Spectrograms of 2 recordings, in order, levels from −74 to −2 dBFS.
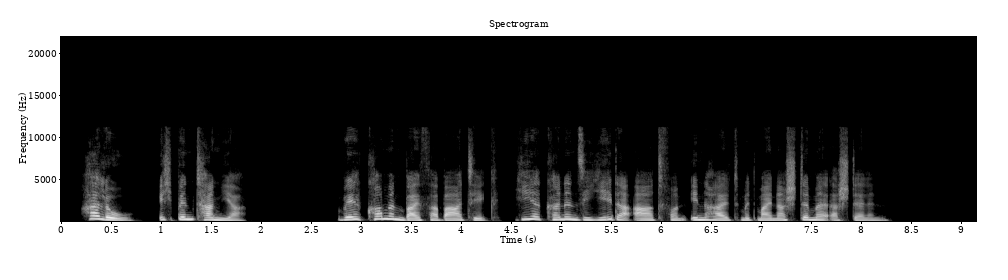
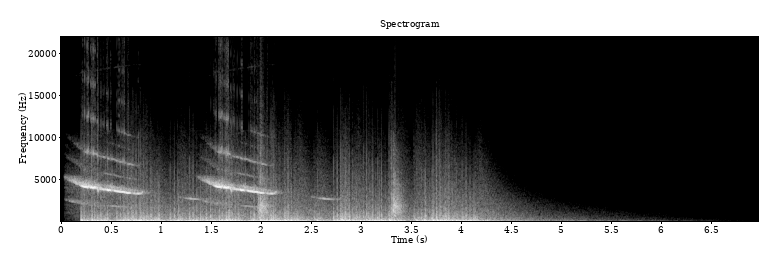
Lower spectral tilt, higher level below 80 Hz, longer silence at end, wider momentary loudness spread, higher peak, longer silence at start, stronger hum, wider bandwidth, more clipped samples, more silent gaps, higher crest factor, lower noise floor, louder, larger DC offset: about the same, -6 dB/octave vs -5 dB/octave; second, -84 dBFS vs -14 dBFS; second, 0.9 s vs 2.25 s; about the same, 10 LU vs 11 LU; second, -4 dBFS vs 0 dBFS; first, 0.2 s vs 0.05 s; neither; second, 12 kHz vs 13.5 kHz; second, under 0.1% vs 0.3%; first, 1.94-2.64 s vs none; first, 16 dB vs 10 dB; first, under -90 dBFS vs -67 dBFS; second, -20 LUFS vs -10 LUFS; neither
